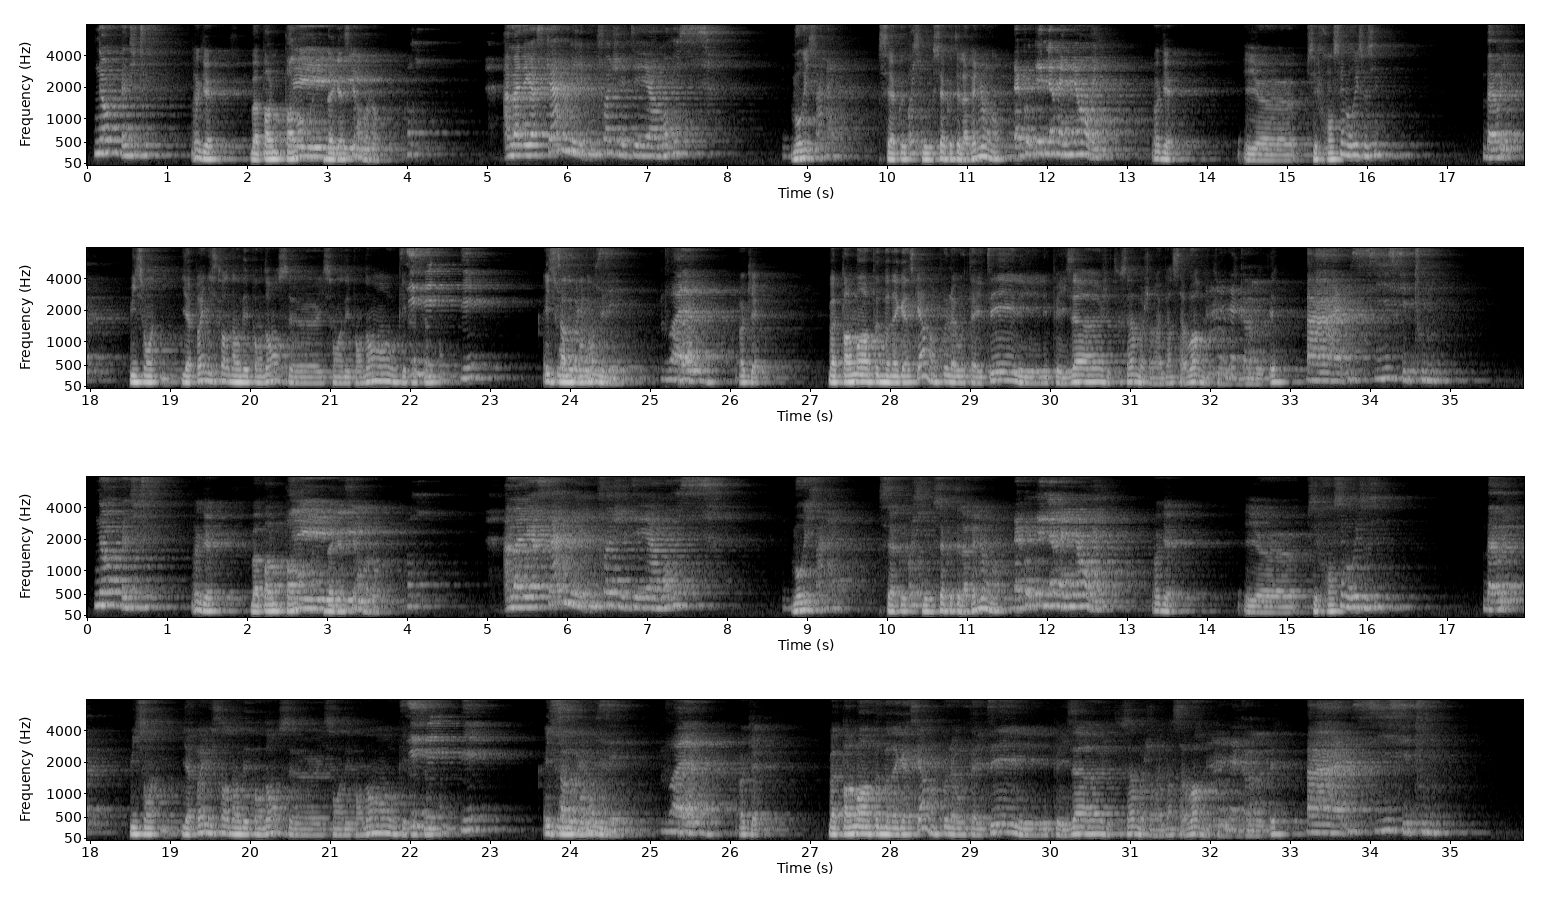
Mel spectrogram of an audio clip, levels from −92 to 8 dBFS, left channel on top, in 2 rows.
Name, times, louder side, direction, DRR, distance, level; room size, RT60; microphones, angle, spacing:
voice 1, 0.1-0.8 2.5-3.5 4.0-4.2 5.0-7.8 8.7-8.8 9.1-9.4 10.3-10.4 11.6-12.7 17.4-17.8 22.0-22.3 22.6-22.8 23.7-24.6 25.1-25.6 32.0-32.6 33.2-34.8, left 1 dB, 90° left, -2 dB, 2.5 m, -29 dB
voice 2, 1.3-1.7 2.0-3.7 8.8-9.1 9.9-11.5 13.3-13.7 14.5-16.3 18.5-22.5 23.7-24.7 25.3-25.8 26.1-26.5 27.2-33.0, left 3 dB, 75° left, 6 dB, 0.7 m, -25 dB
22.0 x 8.0 x 6.6 m, 1.5 s
head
